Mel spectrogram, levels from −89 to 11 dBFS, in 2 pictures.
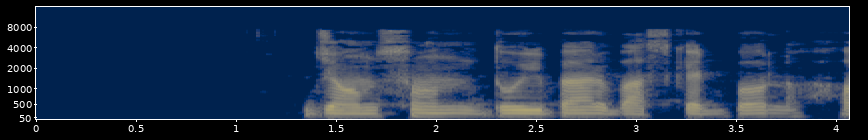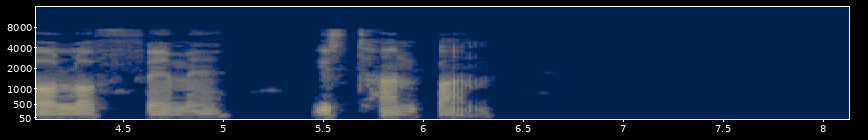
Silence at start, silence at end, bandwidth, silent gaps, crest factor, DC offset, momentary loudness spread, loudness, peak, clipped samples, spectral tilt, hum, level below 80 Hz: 1.35 s; 1.8 s; 7.8 kHz; none; 20 dB; under 0.1%; 10 LU; -26 LUFS; -8 dBFS; under 0.1%; -5 dB/octave; none; -64 dBFS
